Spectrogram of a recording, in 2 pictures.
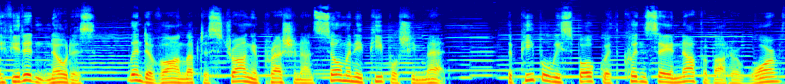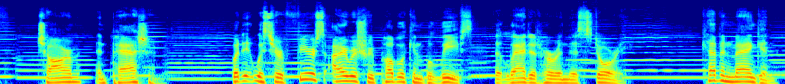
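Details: Adult male narrator; ordinary speech.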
